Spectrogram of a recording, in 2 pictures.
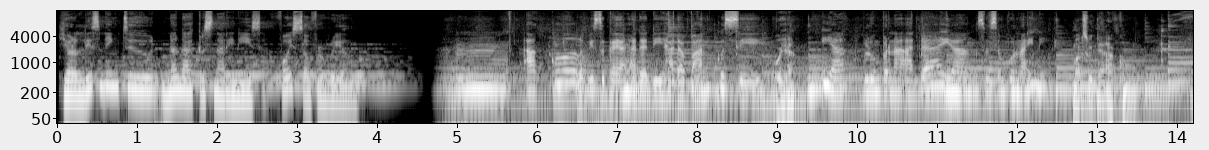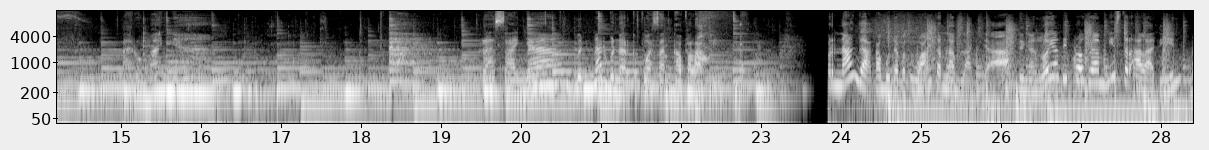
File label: Female Indonesian; VO Reel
